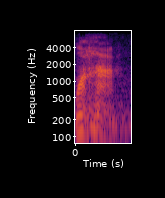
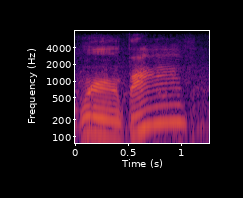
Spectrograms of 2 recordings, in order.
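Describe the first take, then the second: First: The words blur into two loose syllables. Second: The words are run together less distinctly. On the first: "Now it goes to wah-ha" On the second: "they've enunciated less and less"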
